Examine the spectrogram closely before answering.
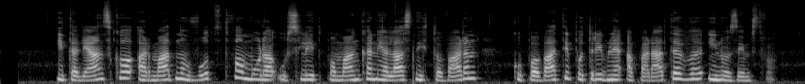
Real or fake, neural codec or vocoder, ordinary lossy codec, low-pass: fake; vocoder, 44.1 kHz, 128 mel bands every 256 samples, BigVGAN v2; none; none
